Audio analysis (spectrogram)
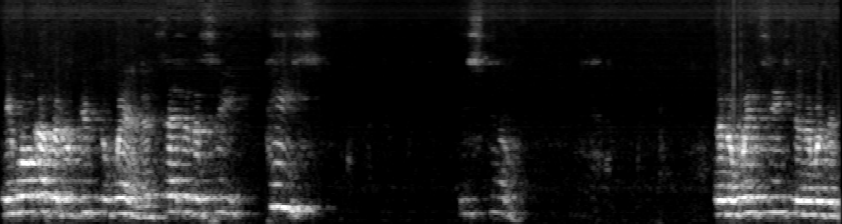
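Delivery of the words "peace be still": mildly exasperated command, pause after the first word; frustrated rebuke. Acted. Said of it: "you can hear the frustration in his voice".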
